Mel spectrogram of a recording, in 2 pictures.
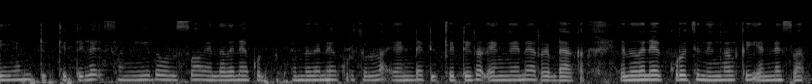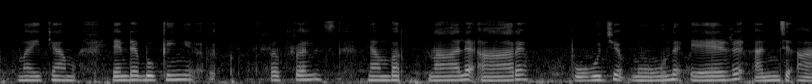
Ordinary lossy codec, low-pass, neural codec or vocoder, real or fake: none; none; codec, 16 kHz, 4 kbps, FunCodec, trained on Chinese and English, 50 frames a second; fake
